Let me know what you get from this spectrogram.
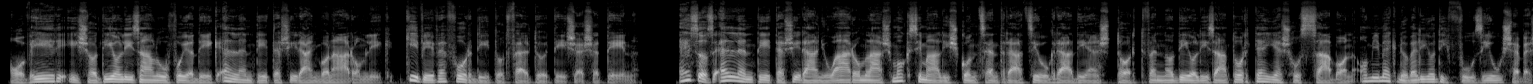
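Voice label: hungarian medical narration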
